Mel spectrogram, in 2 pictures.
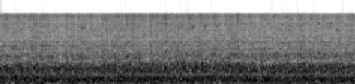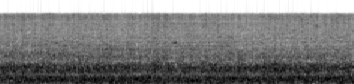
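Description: Rice combine harvester running steadily while cutting and threshing a rice crop: a continuous, even engine and machinery din with no change in pace.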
